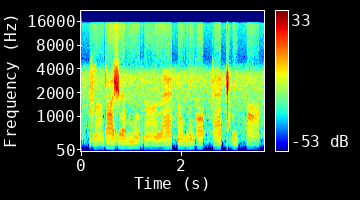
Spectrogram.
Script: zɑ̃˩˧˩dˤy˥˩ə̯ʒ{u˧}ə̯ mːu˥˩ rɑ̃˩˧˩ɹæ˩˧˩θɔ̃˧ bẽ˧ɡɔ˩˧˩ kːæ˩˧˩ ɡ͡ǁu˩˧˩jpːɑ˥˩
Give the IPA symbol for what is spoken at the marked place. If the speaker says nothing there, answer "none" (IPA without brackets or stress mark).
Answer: ø˧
